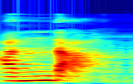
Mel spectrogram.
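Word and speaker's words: 앉다: Yang dipilih adalah huruf N. Huruf N-nya ya. Jadi kata ini dibacanya anda. Anda. Nah, tapi kalau misalnya dia ketemu sama huruf vokal, dibaca dua-duanya. Anja.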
